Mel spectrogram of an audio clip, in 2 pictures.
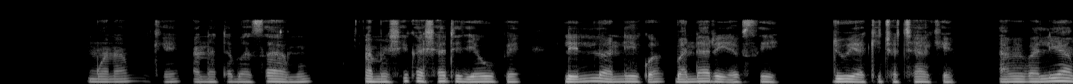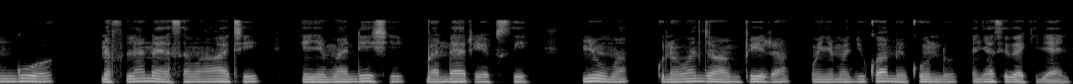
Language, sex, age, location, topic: Swahili, male, 18-24, Kisumu, government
